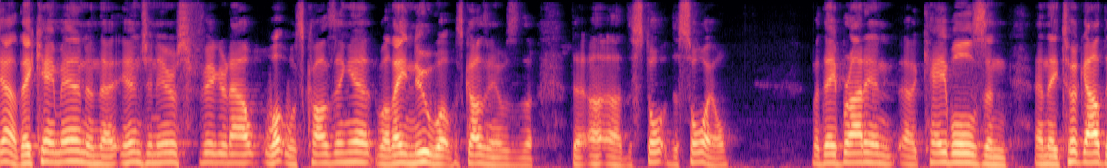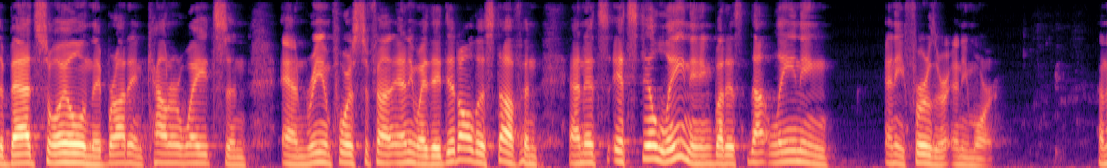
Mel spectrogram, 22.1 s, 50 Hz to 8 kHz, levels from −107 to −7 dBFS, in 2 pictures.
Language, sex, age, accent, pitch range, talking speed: English, male, 50-69, American, 130-165 Hz, 200 wpm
